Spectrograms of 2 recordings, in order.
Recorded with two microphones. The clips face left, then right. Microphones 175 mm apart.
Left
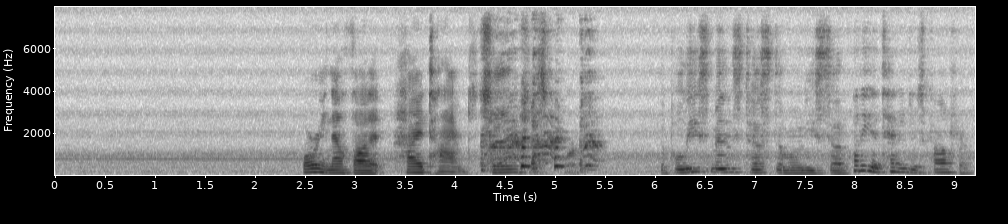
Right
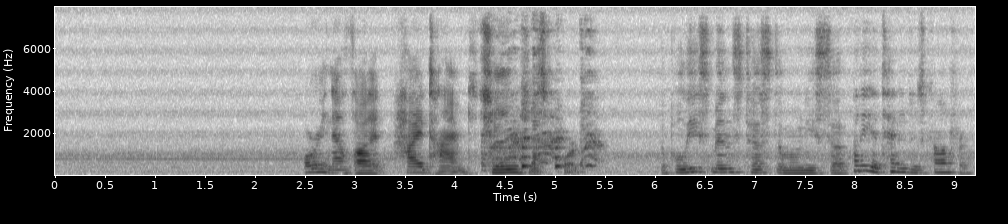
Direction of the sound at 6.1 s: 35° left (ahead or behind).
